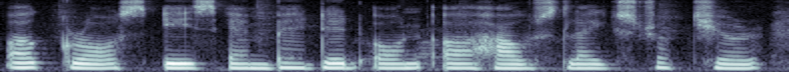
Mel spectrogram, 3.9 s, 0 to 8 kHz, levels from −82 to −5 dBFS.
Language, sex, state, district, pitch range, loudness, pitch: English, female, Assam, Kamrup Metropolitan, 175-185 Hz, -16 LUFS, 180 Hz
